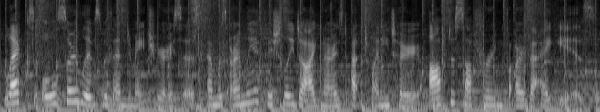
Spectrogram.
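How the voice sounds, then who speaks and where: A woman, speaking as the host of a podcast. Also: fairly high pitch. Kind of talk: scripted intro and casual podcast chat.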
